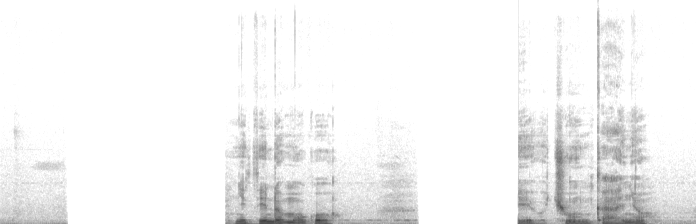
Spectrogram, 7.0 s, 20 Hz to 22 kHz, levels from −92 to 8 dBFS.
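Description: At 1.64 s, after a pause of about 1.05 s, the speech returns with a clipped start after a pause: roughly 0.61 s is swallowed up to 2.25 s while the output device wakes, so it begins abruptly mid-sound. The same happens at 4.57 to 5.18 s after a 0.47 s pause. On a waveform, each onset jumps straight from flat silence into the speech. A spectrogram shows energy starting with a hard vertical edge and no rising lead-in.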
